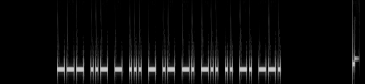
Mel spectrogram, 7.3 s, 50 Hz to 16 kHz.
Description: Morse code, heard as a keyed tone, about 25 wpm, 700 Hz. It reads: OUTSTANDING
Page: morse-code-ninja-practice-25wpm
